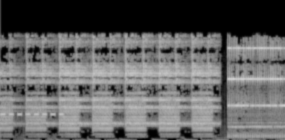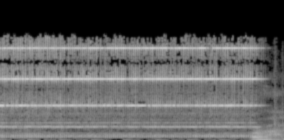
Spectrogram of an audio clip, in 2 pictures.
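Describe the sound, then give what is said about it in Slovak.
An alarm clock rings loudly with rapid, pulsing electronic beeps in regular bursts, then shifts to a steady, continuous shrill tone before cutting off near the end. “A zvuk budíka, prečo vlastne takto znie aktuálne?”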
